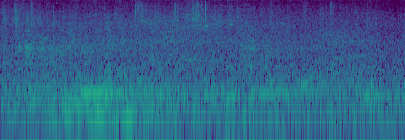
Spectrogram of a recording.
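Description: Pigeon cooing in two low phrases over a steady background hiss, with faint scattered ticks.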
